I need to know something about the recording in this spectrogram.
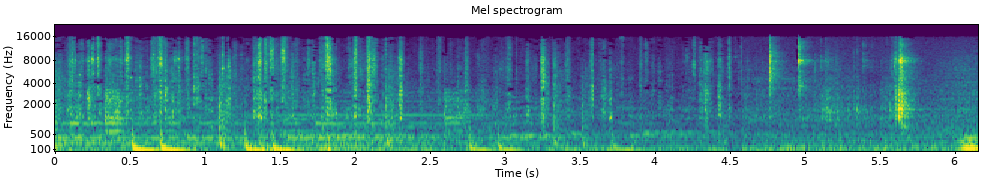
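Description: Background music with a falling bass note repeating about every second, over scattered small plastic clicks of keycaps being pulled off and pressed onto a mechanical keyboard's switches.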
